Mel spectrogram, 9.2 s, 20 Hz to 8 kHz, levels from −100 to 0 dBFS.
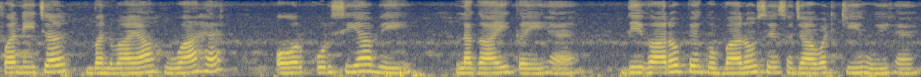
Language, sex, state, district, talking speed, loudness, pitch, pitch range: Hindi, female, Rajasthan, Bikaner, 115 wpm, -14 LUFS, 200 Hz, 190-215 Hz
